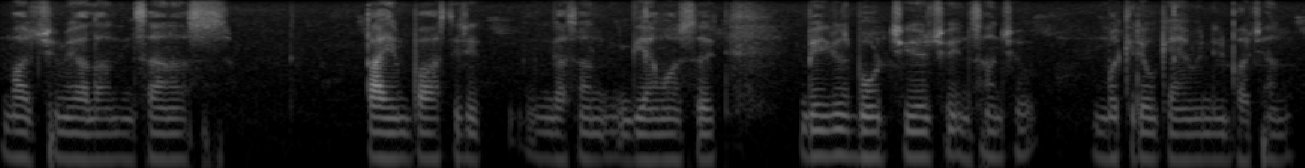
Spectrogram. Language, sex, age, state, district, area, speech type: Kashmiri, male, 18-30, Jammu and Kashmir, Shopian, rural, spontaneous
